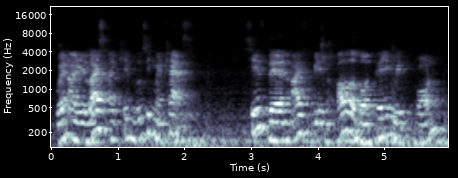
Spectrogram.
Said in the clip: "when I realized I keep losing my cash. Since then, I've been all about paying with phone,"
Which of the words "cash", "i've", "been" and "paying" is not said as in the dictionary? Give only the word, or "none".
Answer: cash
